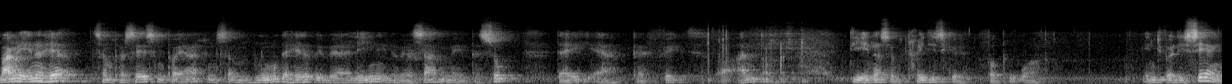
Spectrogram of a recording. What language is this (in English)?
Danish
